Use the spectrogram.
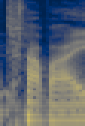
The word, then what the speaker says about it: travailles: Tu travailles. Final S that you don't hear.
